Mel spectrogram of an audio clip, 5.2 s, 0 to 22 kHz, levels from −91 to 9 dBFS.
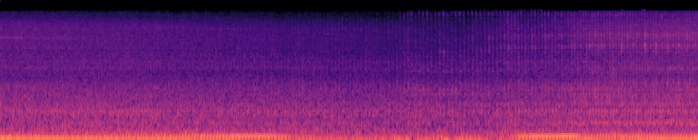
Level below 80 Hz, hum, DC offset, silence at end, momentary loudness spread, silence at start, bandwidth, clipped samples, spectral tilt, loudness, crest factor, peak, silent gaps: -28 dBFS; none; under 0.1%; 0 s; 8 LU; 0 s; 16.5 kHz; under 0.1%; -5 dB/octave; -30 LUFS; 10 dB; -16 dBFS; none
